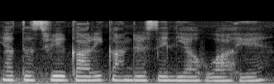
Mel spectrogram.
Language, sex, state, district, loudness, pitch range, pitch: Hindi, female, Arunachal Pradesh, Papum Pare, -16 LUFS, 180-195 Hz, 190 Hz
